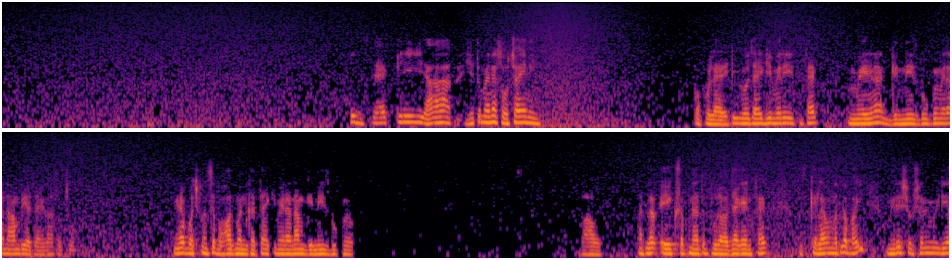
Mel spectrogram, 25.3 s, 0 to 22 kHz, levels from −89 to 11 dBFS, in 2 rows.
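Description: A speech recording with overdone noise removal running from start to finish. The noise reduction was set so aggressively that individual frequency bands close to its noise estimate are pulled far down or cut out entirely, and the quieter components of the voice are removed along with the noise. Between phrases the background drops and breaks up into twinkling, warbling specks.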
